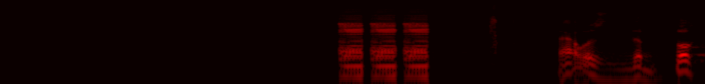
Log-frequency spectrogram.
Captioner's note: buzzing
